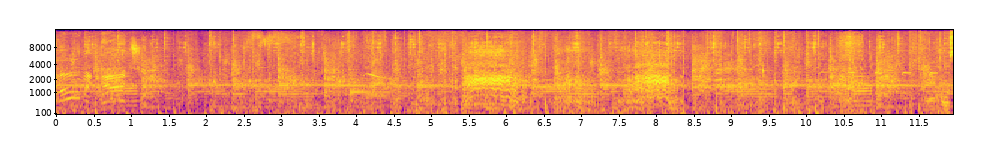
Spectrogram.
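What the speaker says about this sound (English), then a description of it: "horse is not happy." A horse in Red Dead Redemption II neighs and whinnies several times over steady galloping hoofbeats during a race, with people talking throughout.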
